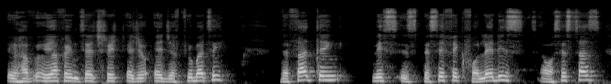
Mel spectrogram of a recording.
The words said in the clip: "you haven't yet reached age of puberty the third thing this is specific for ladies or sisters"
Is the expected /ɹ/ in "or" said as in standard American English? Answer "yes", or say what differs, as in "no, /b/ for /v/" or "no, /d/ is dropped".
no, /w/ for /ɹ/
